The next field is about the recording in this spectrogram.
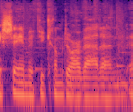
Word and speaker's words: Arvada: To be pronounced Arvada. It's Arvada. – Ah, like Nevada, Nevada. It's the same thing, right?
